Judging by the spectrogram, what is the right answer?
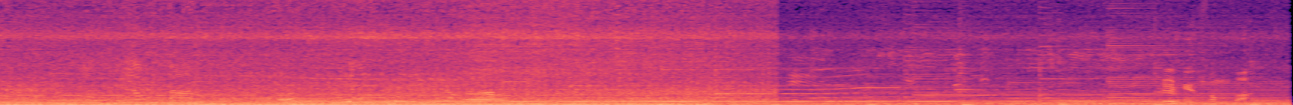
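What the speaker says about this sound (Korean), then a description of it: "비행기 있어." A steady airplane engine roar at an airport on Koh Samui, Thailand, loud and continuous throughout, easing slightly after the midpoint, with a child and adults chatting over it.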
